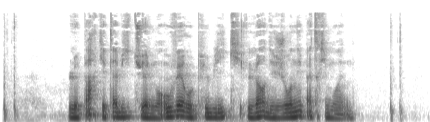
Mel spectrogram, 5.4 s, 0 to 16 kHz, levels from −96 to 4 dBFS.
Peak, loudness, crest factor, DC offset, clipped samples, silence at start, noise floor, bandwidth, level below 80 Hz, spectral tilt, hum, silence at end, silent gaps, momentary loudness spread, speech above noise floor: -8 dBFS; -26 LUFS; 18 dB; under 0.1%; under 0.1%; 0.05 s; -63 dBFS; 11.5 kHz; -40 dBFS; -7.5 dB/octave; none; 0.45 s; none; 9 LU; 39 dB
